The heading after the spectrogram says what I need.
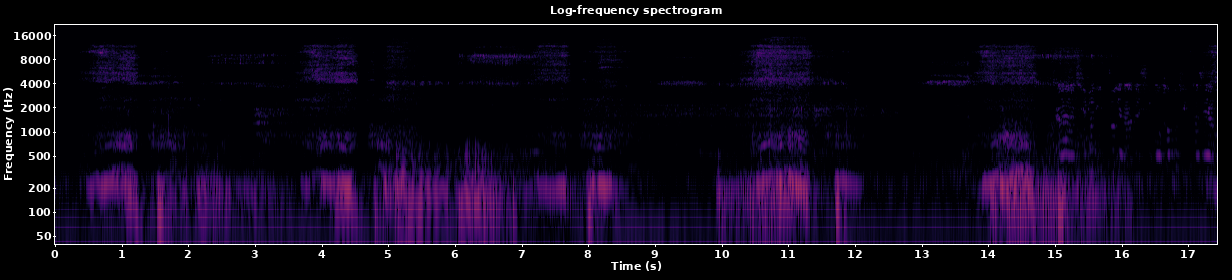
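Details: Sleeping dog snoring in low rattling, irregular bursts with quiet gaps; hashtags mention snoring and apnea, suggesting possible pauses in breathing.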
